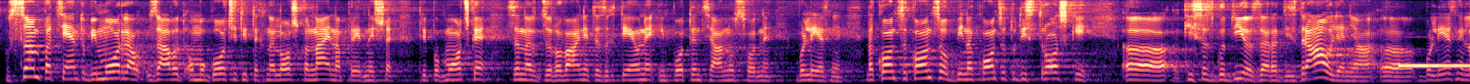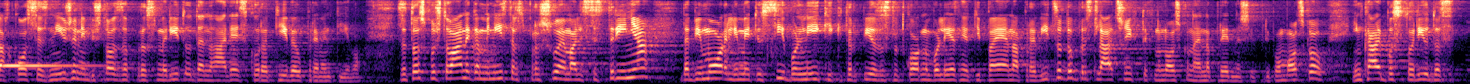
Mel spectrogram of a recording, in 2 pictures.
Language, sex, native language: Slovenian, female, Slovenian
